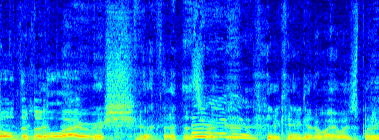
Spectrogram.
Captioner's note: laughs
